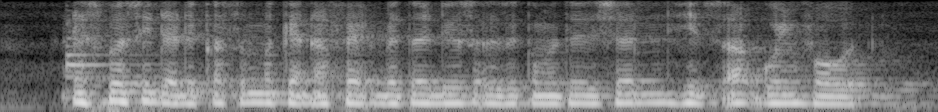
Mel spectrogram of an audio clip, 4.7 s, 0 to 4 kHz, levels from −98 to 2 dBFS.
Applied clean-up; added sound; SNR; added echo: none; Bowed string instrument; 16 dB; reverberation time 1.5 s.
